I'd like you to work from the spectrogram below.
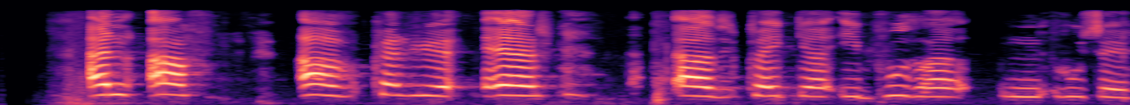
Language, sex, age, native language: Icelandic, male, 13, Icelandic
